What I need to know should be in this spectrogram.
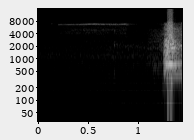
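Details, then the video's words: Chester and Laika, pet dogs being told off the terrace, talk back: after a second of near silence comes a single loud, sharp bark, rough and slightly falling at its tail. "Chester and Laika arguing"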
